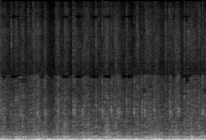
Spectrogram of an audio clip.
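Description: Drag race cars' engines idling at the starting line, a steady low rumble.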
